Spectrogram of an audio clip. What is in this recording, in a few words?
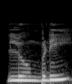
"loombarri", Punjabi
